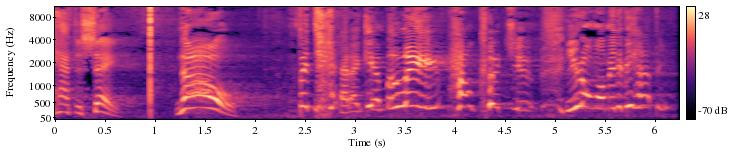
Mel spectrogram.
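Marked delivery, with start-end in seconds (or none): 1.2-1.9 sharp high shouted no; a dad yelling no at the outlet; stern shout. Acted. Father yelling no to his son at the outlet, stern shout. 2.5-6.2 put-on high whining child voice, almost crying; a kid protesting, near tears; whiny kid. Son protesting to his father, whiny child voice.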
